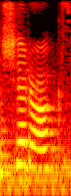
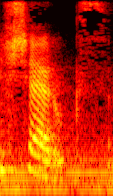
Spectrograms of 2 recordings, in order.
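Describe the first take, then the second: First: "xerox" with ROX as the strong syllable; stress on last syllable. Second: "xerox" with XE as the strong syllable; stress on first syllable. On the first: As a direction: push the stress to the end of "xerox". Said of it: "aí não tem acento". ("xerox" tônica no ROX) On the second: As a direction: start "xerox" on its stressed beat, XE-rox. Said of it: "se atentar ao acento caso". ("xerox" tônica no XE) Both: Shown as a demonstration.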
